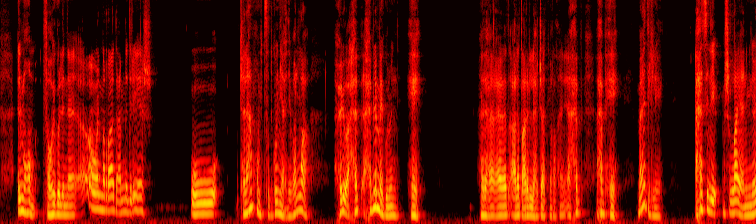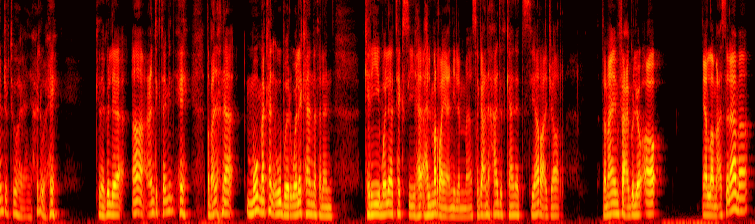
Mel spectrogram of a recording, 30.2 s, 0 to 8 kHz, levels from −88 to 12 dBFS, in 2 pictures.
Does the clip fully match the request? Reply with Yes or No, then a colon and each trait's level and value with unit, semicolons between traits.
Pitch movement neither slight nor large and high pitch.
No: average, 4.0 semitones; low, 135 Hz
